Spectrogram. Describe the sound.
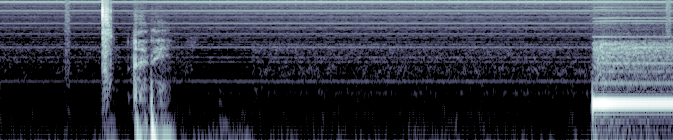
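Telephone line signal as a call is placed live on a radio show. A few brief clicks and soft knocks are followed by a pause, then a steady low-pitched tone starts abruptly and holds to the end.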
